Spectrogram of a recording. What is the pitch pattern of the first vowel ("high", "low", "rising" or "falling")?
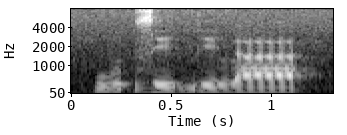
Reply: high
